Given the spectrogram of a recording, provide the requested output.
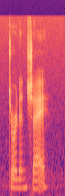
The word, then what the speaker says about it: Jordan Shea: Jordan Shea. – Yeah, no, okay. No, that's like Shea butter. – Yeah, or the stadium, one of the two.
